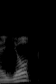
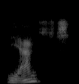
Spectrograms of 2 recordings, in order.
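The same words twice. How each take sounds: First: It is said without a throaty middle sound. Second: It has a throaty, raspy sound in the middle.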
